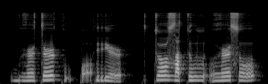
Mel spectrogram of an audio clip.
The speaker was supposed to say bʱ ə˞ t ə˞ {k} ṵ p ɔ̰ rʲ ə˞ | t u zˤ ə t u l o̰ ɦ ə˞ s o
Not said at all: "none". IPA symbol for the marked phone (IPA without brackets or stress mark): k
